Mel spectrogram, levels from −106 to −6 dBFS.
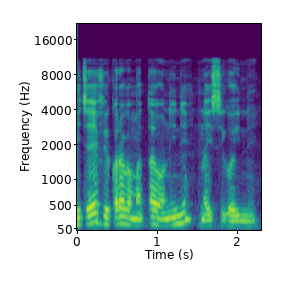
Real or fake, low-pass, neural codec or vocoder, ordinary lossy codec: real; 10.8 kHz; none; none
